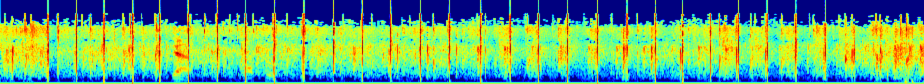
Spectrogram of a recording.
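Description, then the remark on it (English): A small group gives a steady round of applause at the end of a meeting for the outgoing chair of the Registrar Stakeholder Group, dense clapping with a few sharp claps cutting through at a quick, even rhythm for about nine seconds. “So I just wanted to end the meeting with a note of thanks to him for his service and a round of applause for him”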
